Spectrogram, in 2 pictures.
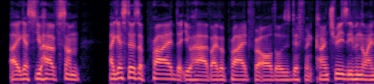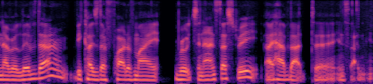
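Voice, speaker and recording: In a very clean recording with a silent background, a man speaks at a medium pitch and a fairly quick pace with ordinary pitch variation. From Canada. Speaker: nurse and traveller. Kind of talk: interview via interpreter. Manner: hesitant.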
